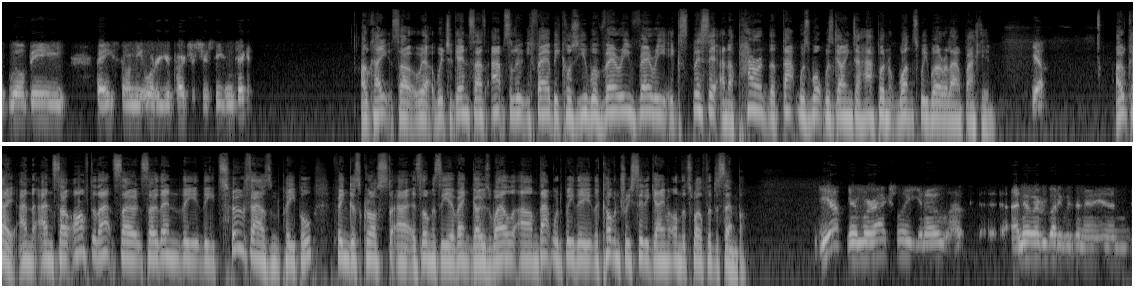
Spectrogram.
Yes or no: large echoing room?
no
